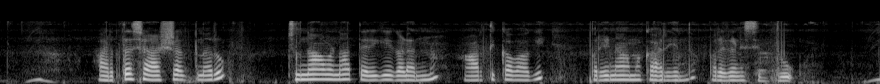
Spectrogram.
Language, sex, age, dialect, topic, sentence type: Kannada, female, 25-30, Mysore Kannada, banking, statement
